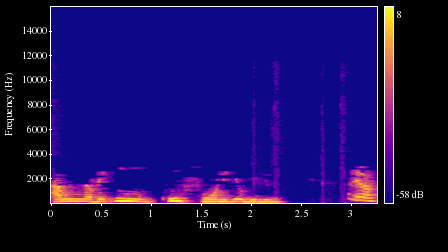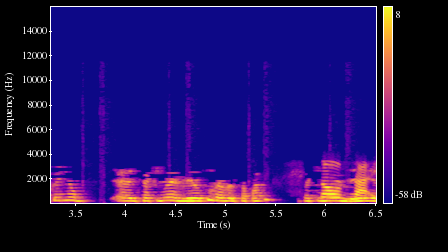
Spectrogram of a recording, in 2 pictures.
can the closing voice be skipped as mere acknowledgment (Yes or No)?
No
